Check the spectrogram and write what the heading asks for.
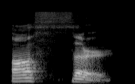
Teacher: usted está soltando aire, dejando un pequeño huequito entre la punta de la lengua y los dientes de arriba. No es una S, sino así.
